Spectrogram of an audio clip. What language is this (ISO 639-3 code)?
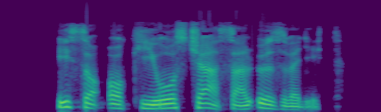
hun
